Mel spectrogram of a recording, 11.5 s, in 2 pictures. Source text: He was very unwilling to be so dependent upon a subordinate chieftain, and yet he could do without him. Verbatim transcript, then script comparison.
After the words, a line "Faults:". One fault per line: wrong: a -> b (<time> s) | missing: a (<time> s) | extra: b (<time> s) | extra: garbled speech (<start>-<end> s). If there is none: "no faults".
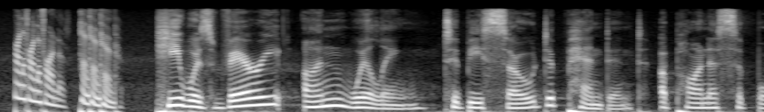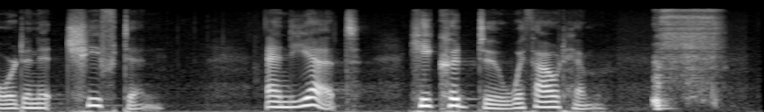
He was very unwilling to be so dependent upon a subordinate chieftain, and yet he could do without him.
Faults:
no faults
